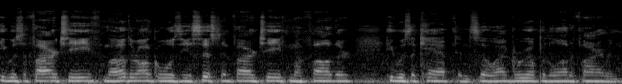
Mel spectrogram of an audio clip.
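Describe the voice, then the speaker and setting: A man with a North Texas accent, a fairly high, somewhat breathy voice and a dark, mellow tone, at a very fast pace with monotone, flat intonation and very even loudness, in audible room echo. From Texas, Plano. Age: 60s. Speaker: reunion classmate, lifelong local resident. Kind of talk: personal reminiscence at a reunion panel.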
